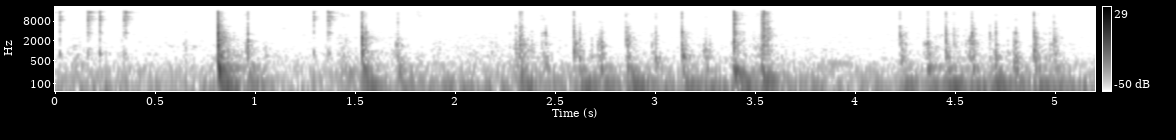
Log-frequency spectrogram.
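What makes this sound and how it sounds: Fingertips of both hands type on a full-size black plastic computer keyboard with a hollow body, producing a quick run of short, bright key taps. The clicks come in uneven bursts over a soft, low background, with one sharper tap standing out near the start.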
